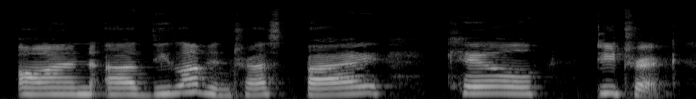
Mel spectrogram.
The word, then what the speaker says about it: Cale Dietrich: the love interest by Cael Dietrich apparently it is how you say his name no no - Kristin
